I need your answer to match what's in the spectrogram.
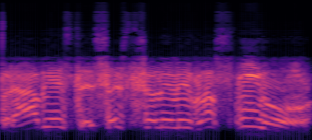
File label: player killed ally, speech cze, mood med; War Thunder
